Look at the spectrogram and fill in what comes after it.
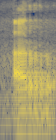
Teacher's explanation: Takrir itu kan mantul, bergetar. Ya, ketika antum mengucapkan R sesingkat itu, tapi kalau di slow motion itu lidah kita mantul-mantul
